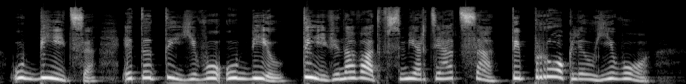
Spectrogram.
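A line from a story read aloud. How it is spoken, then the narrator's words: Shocked shout. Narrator (Russian): Петруша страшно побледнел и закричал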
